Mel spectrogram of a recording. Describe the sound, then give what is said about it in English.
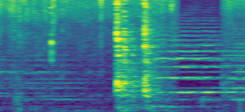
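Chicken seasoned with Old Bay sizzles steadily in a hot pan, a broad crackling hiss, with two louder scraping bursts as it is stirred around. No one speaks. “And, and just constantly stirring and mixing just and about the color, and twirling.”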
